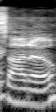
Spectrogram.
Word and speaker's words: Sano: She pointed out that we were pronouncing that wrong earlier. Sano.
